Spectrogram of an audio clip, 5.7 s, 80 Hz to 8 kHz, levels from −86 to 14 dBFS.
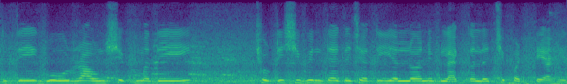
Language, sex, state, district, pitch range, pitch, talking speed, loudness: Marathi, female, Maharashtra, Mumbai Suburban, 205-235 Hz, 215 Hz, 170 wpm, -12 LUFS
